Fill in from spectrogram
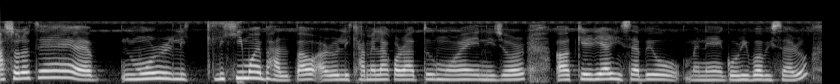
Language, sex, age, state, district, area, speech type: Assamese, female, 18-30, Assam, Nalbari, rural, spontaneous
